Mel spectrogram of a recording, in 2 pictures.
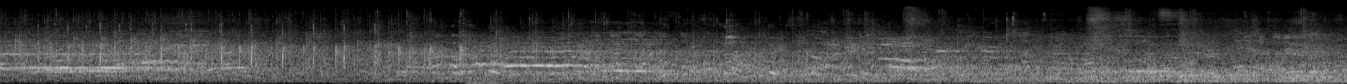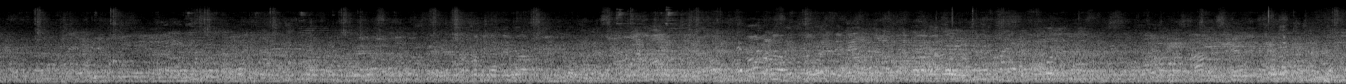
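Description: A rock band plays loudly in a large echoing hall.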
